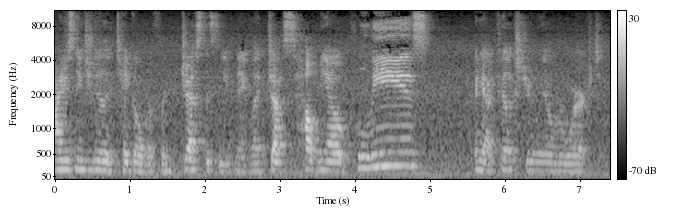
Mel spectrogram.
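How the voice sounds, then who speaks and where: There is noticeable background noise as a woman talks at a moderate pace with a fairly low pitch and ordinary pitch variation. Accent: Canadian. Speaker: vlogger. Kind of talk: casual vlog monologue.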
